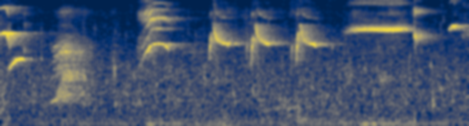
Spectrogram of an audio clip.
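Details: Master song of a male Chinese hwamei: a low sweeping whistle, then a burst of high downslurred notes and a long, steady, piercing whistle, with short gaps between phrases.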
